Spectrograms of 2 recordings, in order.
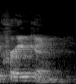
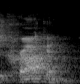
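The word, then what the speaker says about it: Kraken: the correct pronunciation is Crockett a croc and fish is a Norwegian sea monster which is pretty cool and this is how they say it in Norway so we'll stick with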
